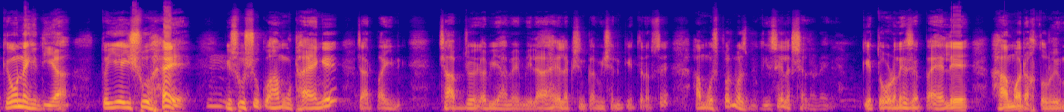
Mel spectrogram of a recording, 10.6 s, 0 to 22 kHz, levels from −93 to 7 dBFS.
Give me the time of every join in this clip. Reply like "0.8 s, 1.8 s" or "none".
3.5 s, 8.4 s

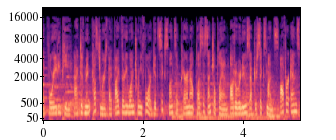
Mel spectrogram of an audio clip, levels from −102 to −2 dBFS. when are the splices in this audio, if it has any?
none

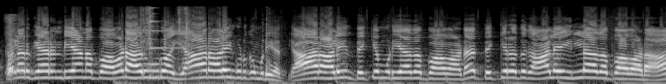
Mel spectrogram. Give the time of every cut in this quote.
2.9 s

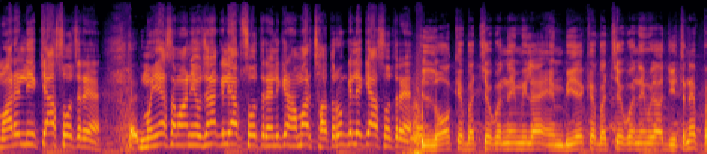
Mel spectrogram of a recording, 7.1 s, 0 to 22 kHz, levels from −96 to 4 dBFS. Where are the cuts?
4.1 s

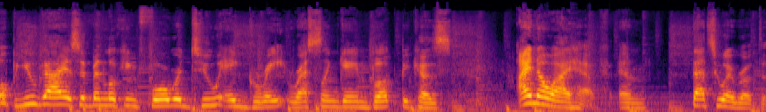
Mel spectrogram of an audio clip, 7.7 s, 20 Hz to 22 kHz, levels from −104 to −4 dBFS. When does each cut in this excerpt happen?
none

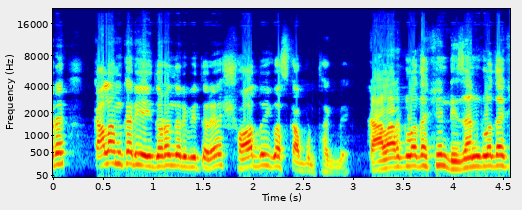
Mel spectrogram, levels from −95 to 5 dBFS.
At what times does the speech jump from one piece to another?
2.9 s

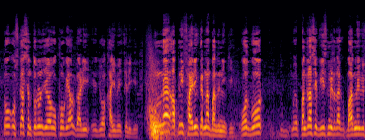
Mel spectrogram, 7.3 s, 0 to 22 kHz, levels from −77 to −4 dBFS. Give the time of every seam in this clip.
2.9 s

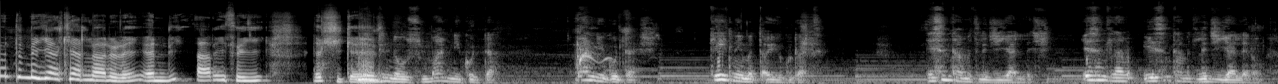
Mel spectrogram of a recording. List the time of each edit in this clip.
none

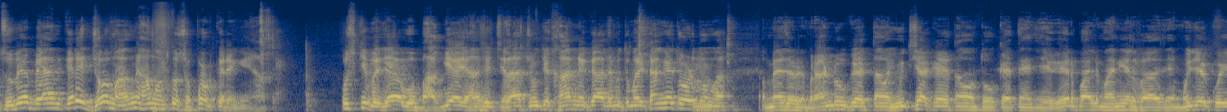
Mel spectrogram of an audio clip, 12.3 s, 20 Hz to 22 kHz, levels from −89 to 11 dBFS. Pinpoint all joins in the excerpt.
7.5 s

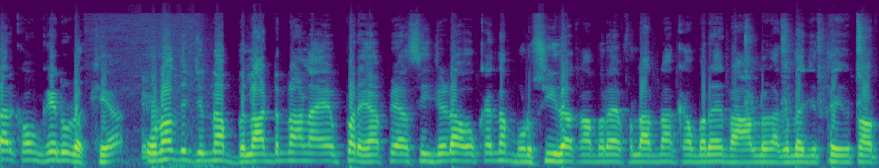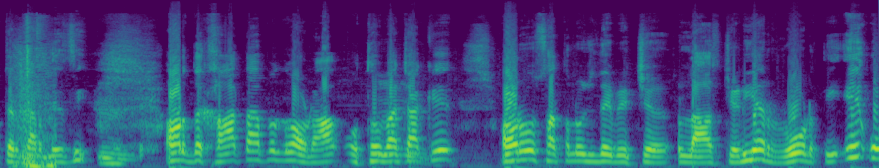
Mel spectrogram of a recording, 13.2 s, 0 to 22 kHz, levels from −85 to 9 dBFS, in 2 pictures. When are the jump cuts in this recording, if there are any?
1.1 s, 11.7 s

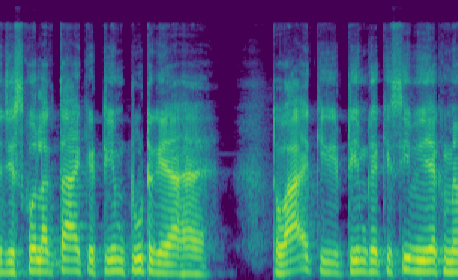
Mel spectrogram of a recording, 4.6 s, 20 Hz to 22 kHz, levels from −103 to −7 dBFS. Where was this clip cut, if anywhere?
none

